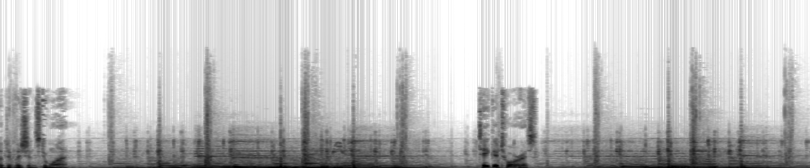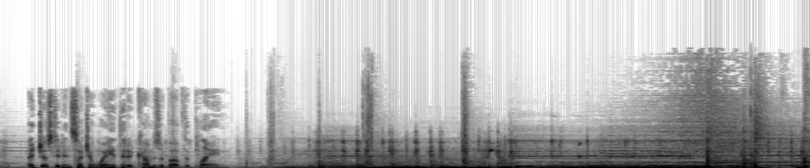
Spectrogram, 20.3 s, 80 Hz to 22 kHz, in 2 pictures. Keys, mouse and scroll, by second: 0.0-1.2 scroll up 1, 6.8 click, 7.6 scroll up 1, 8.9 space, 10.3-10.7 scroll up 1, 11.5 w, 12.2-14.3 drag, 18.4 click.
